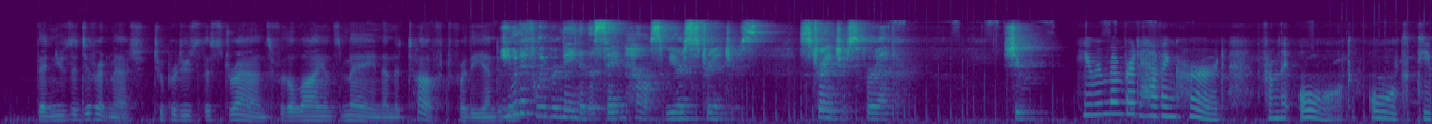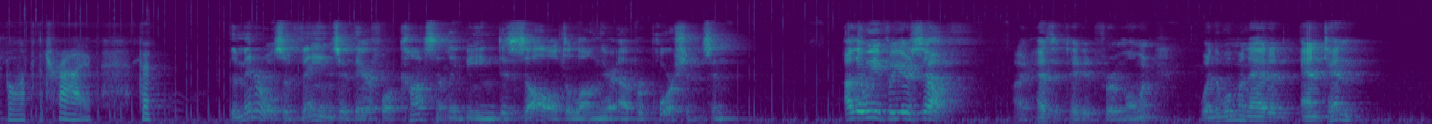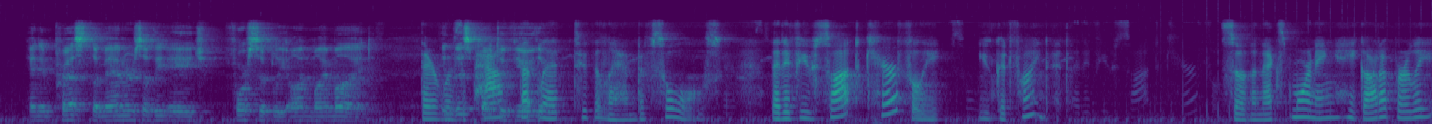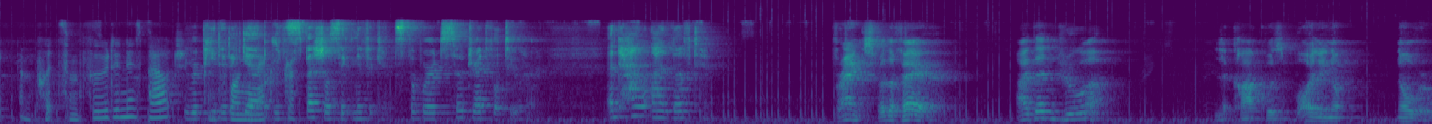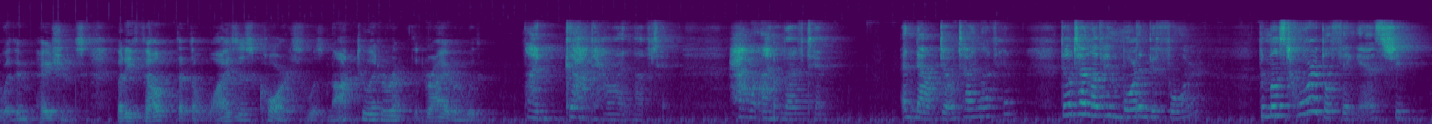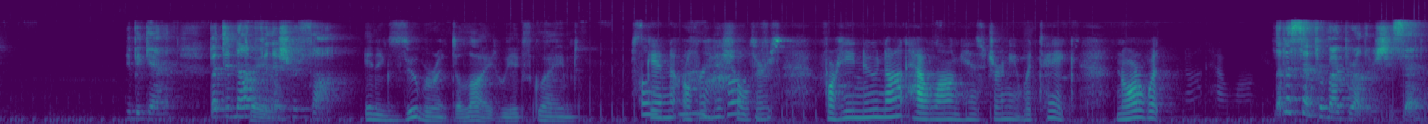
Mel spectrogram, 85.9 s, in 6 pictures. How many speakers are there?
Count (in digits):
6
